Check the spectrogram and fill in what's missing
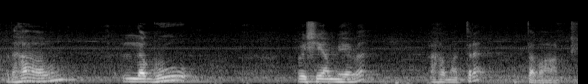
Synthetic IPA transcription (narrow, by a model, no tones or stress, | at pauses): ɐt̪ɐɦɐɐʋɐm | lɐɡuː | ʋiʂɐjɐmeʋɐ | ɐɦɐmɐt̪ɾɐ | ut̪ːɐʋa̰ːn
